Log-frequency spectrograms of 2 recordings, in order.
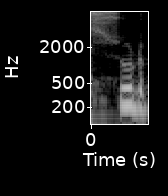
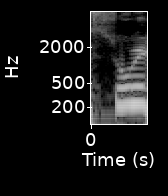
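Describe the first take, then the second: First: The L sound is silent in the word. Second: The L sound is pronounced in the word. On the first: The speaker calls it right. "एल जो है ना silent रहेगा" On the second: The speaker calls it wrong. "इसको शुल्ड मत पढ़िएगा"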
